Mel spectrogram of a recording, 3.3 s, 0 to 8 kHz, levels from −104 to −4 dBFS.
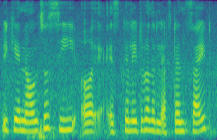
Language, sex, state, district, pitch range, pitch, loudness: English, female, Telangana, Hyderabad, 195-225 Hz, 210 Hz, -15 LUFS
